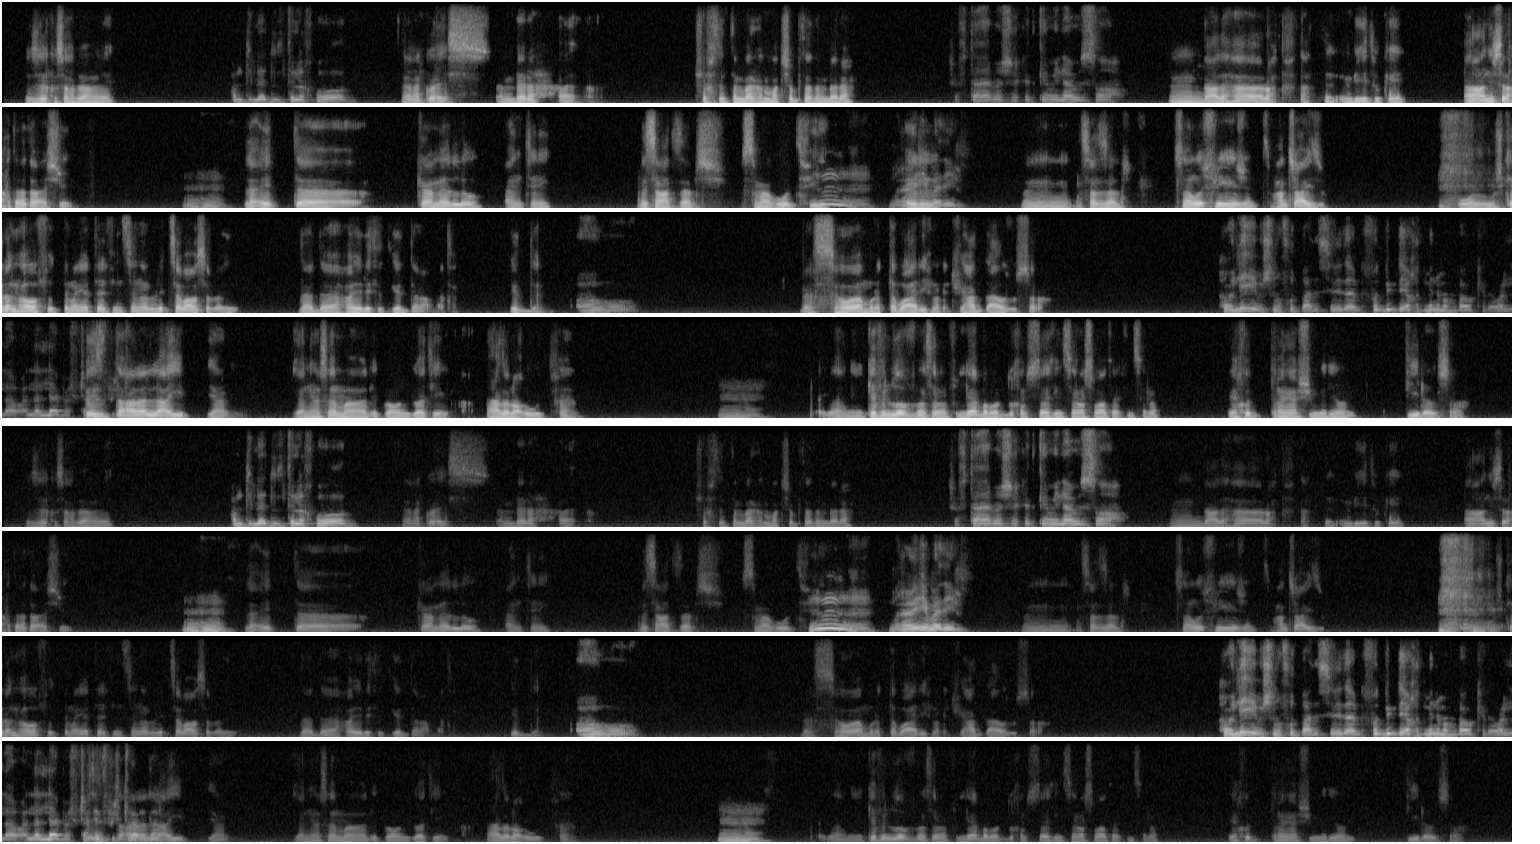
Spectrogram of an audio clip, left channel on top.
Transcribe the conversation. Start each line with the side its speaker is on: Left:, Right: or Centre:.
Left: ازيك يا صاحبي عامل ايه؟
Right: الحمد لله دول الاخبار
Left: انا كويس امبارح آه، شفت انت امبارح الماتشات بتاعت امبارح
Right: شفتها يا باشا كانت جميله قوي الصراحه
Left: مم، بعدها رحت فتحت ام بي اي 2K انا عندي صراحة 23
Right: مهم.
Left: لقيت آه، كراميلو انتوني لسه ما اعتزلش بس موجود في
Right: مم. غريبه
Left: ال
Right: دي
Left: مم، لسه ما اعتزلش بس موجود فري ايجنت محدش عايزه
Right: <laughs>
Left: والمشكلة ان هو في ال 38 سنة بريت 77 ده ده هاي ريتد جدا عامة جدا
Right: اوه
Left: بس هو مرتبه عالي فما كانش في حد عاوزه الصراحة
Right: هو ليه مش المفروض بعد السن ده المفروض بيبدا ياخد مينيمم بقى وكده ولا ولا اللعبه مش بتعترف
Left: بيزد
Right: بالكلام
Left: على اللعيب
Right: ده
Left: يعني يعني مثلا ما ليبرون دلوقتي قاعد العقود فاهم
Right: امم
Left: يعني كيفن لوف مثلا في اللعبة برضه 35 سنة أو 37 سنة بياخد 28 مليون كتير أوي الصراحة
